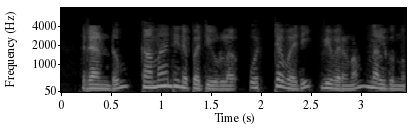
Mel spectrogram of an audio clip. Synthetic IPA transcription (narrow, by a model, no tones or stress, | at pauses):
ɾe̞ɳɖumkɐmaːndine̞pːɐtːijuɭːɐotːɐʋɐɾiʋiʋɐɾɐɳɐmnɐlkunːu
